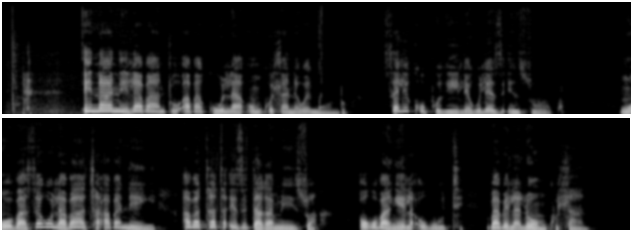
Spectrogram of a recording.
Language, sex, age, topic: North Ndebele, male, 18-24, health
